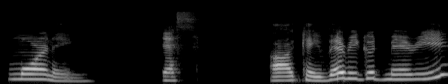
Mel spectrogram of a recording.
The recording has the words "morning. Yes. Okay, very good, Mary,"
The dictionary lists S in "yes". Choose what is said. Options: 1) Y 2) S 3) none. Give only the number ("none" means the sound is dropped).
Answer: 2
